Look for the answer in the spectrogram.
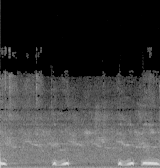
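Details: Decoy spotted dove gently cooing to provoke wild doves to call, in the 'thúc' style. Two full low phrases after a clipped one, a paired short note leading into a longer smooth coo.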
